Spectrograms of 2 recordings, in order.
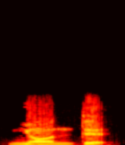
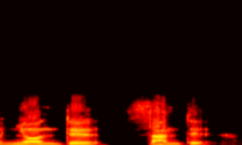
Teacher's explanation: They use san de nasalized.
